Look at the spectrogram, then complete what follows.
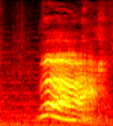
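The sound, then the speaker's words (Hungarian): A person voices a single drawn-out, growling roar in imitation of a bear, rising and then sagging over about a second, loud with no other sounds. “Ordít egy nagyot, ennél nagyobban.”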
